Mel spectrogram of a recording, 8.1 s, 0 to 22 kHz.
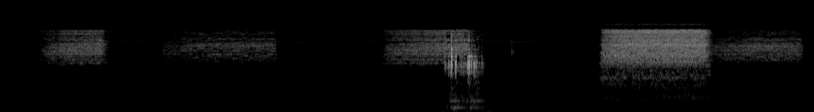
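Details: Barn owls calling at night, 01:26 on 3 July 2023: a series of rasping, breathy hisses of about one second each, one much louder and longer near the end, with a brief knock or thump in the middle.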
